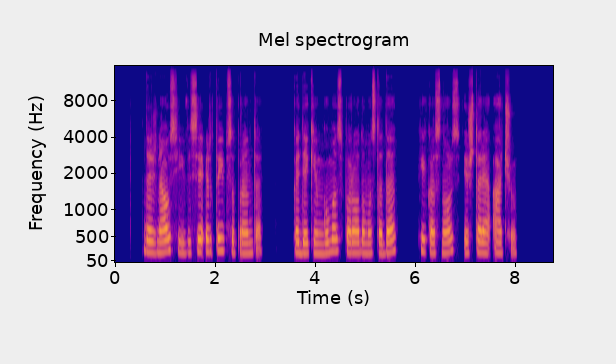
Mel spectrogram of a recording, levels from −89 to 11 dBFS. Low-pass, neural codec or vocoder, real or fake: 14.4 kHz; none; real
